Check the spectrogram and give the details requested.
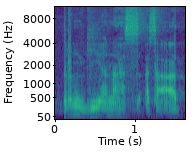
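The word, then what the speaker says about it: trengginas: Dan pemirsa, pengamat sepak bola Fernand Huta Barat mengatakan bahwa timnas Indonesia U23 harus bisa terengginas ya bacanya.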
